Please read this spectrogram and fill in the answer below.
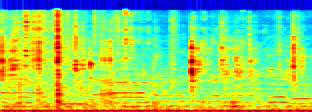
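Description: Metal chain on a wooden bird bridge clinking faintly as a cockatoo tugs at it, with two sharper clinks about half a second and a second and a half in.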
